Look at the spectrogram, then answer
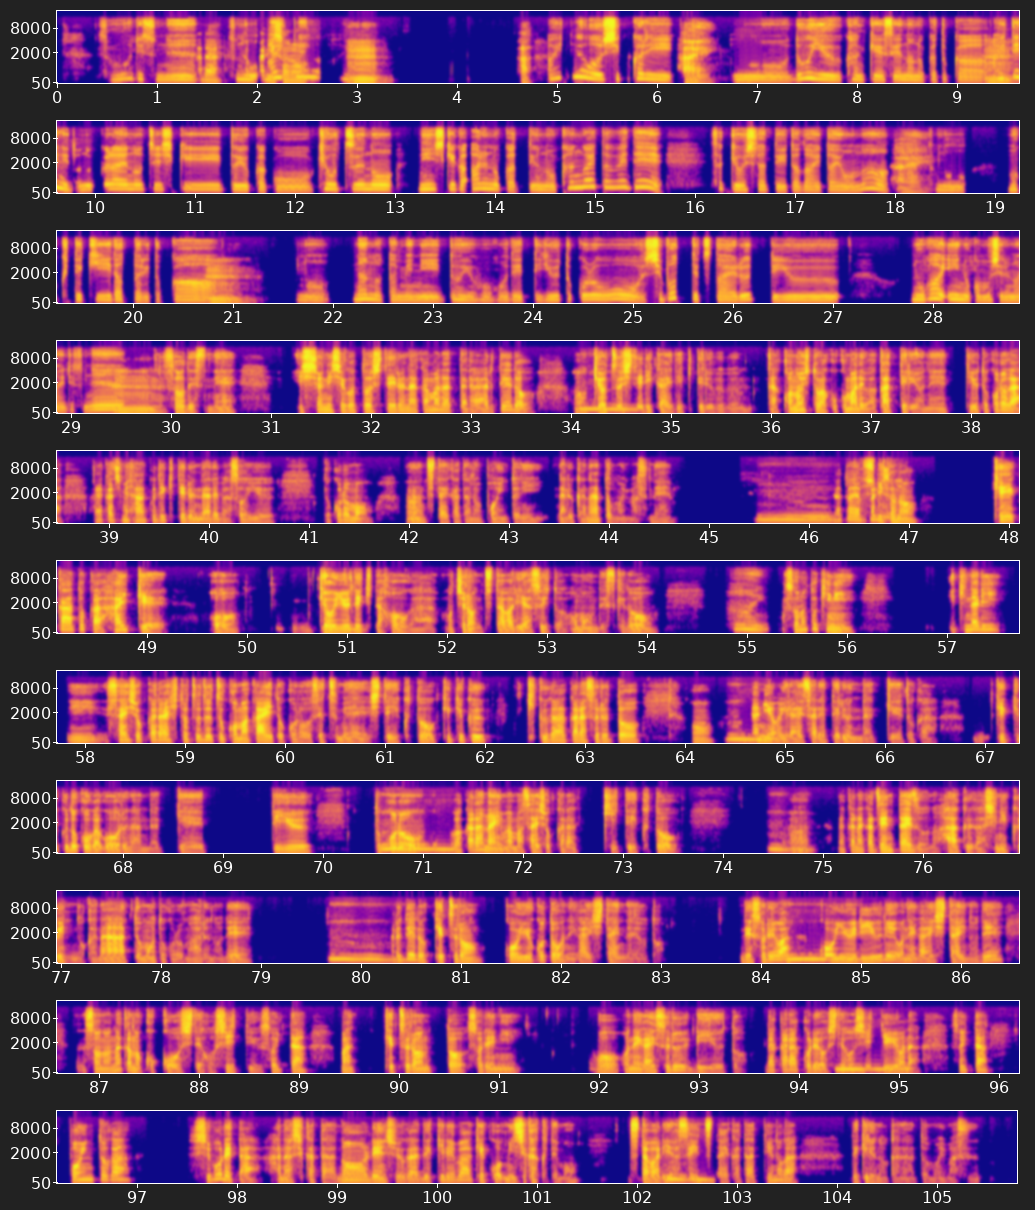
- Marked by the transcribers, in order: tapping; other background noise
- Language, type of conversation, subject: Japanese, advice, 短時間で会議や発表の要点を明確に伝えるには、どうすればよいですか？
